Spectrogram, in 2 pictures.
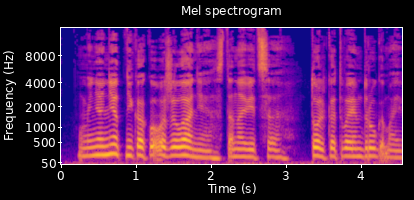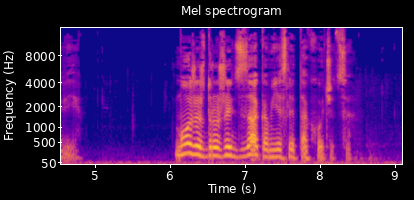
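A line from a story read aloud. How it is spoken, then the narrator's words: Calm smirking. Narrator (Russian): хмыкнул Макс, продолжая спокойно следовать за мной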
